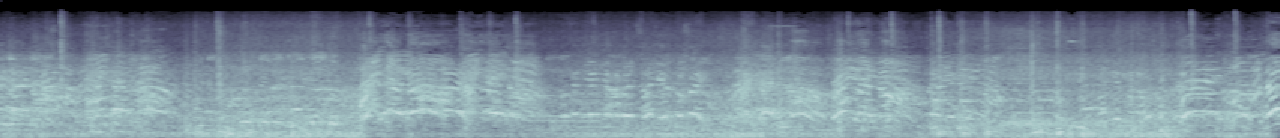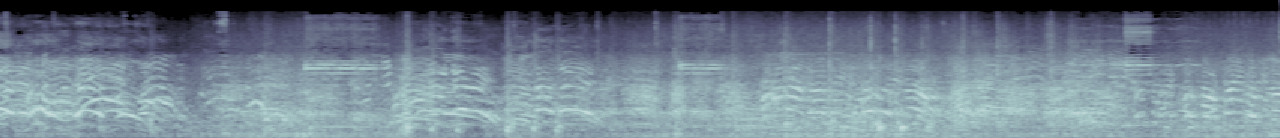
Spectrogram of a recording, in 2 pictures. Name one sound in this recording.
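A crowd of men and women talks loudly all around.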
